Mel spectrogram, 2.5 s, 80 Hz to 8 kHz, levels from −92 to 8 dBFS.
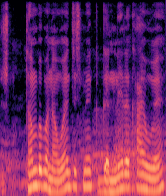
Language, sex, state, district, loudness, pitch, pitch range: Hindi, male, Chhattisgarh, Raipur, -14 LUFS, 165 Hz, 140-180 Hz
